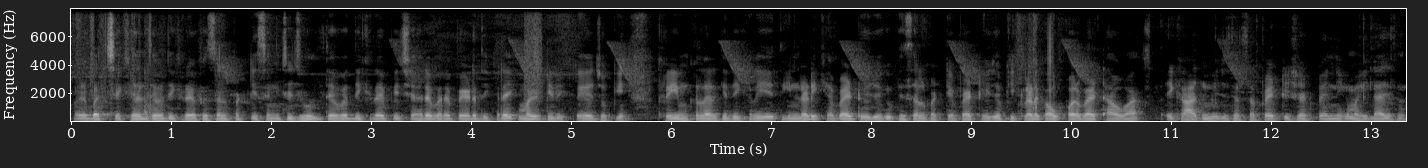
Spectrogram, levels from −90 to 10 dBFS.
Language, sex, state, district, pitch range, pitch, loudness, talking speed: Hindi, male, Bihar, Gopalganj, 105-110 Hz, 110 Hz, -32 LUFS, 280 wpm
